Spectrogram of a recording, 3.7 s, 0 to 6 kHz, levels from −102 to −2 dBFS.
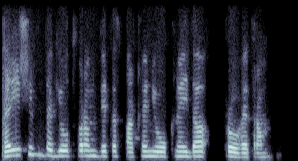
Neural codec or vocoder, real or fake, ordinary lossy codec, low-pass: vocoder, 24 kHz, 100 mel bands, Vocos; fake; Opus, 16 kbps; 5.4 kHz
